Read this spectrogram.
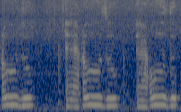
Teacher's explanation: غو نہیں پڑھیں گے کہ ذال موٹا ہو جائے، باریک ہے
